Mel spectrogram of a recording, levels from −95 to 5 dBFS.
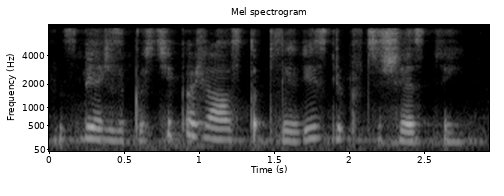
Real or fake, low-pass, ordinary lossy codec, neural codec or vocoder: fake; 7.2 kHz; MP3, 64 kbps; codec, 32 kHz, 1.9 kbps, SNAC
